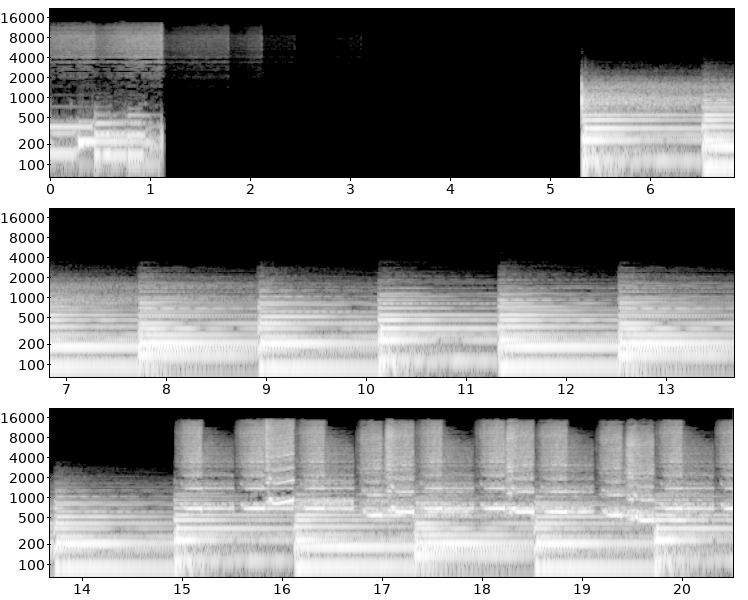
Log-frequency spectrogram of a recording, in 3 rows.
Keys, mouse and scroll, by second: 0.0 ctrl+middle click, 0.5 alt+scroll up 1, 5.2 alt+v, 5.5 6, 5.8 Tab, 6.3 7, 7.2 middle click, 8.1 scroll up 1, 10.9 middle click, 12.7 scroll down 1, 12.9 middle click, 13.1 scroll up 1, 14.5 middle click, 15.8 alt+w, 16.5 middle click, 16.8 alt+w, 17.0 middle click, 17.6 alt+w, 18.3 double click.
